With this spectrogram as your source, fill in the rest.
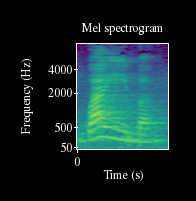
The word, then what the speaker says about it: Guaíba: Se o i e o u forem precedidos de ditongo crescente, o acento permanece. Então, acontece também em Guaíba e Guaíra, que está rolando aqui. Guaíba.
